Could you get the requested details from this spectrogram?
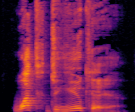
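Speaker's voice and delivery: sharp, shrill snapping, very loud and very high. Reading a story aloud, a character answers an apology: snapping. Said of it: "she snaps at him".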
